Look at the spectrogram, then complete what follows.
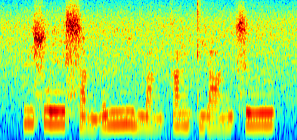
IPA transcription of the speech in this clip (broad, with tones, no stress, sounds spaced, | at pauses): y˦ s w e˦ ɪ̯ s ɑ˨˩ ŋ w ə˦ n n̪ i˥˨ m ɑ˨˩ ŋ k ɑ˦ ŋ t̪ j ɑ˨˦ ŋ s ɹ̩˦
